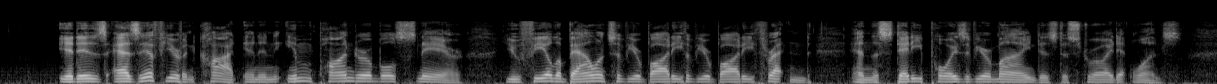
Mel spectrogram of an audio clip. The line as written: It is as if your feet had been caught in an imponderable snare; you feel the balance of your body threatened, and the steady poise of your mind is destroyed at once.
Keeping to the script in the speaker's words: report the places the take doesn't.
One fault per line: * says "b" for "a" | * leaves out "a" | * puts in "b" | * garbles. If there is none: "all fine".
* leaves out "feet had"
* puts in "of your body"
